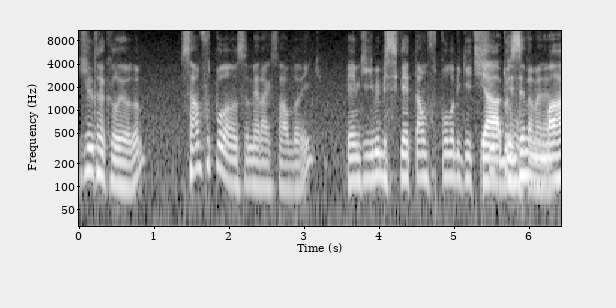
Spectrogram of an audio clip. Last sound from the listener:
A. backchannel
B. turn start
B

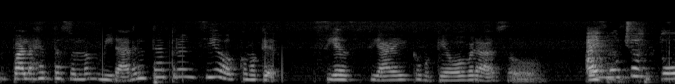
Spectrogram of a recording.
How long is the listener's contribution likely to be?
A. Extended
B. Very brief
A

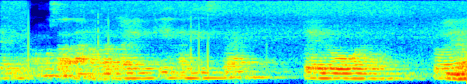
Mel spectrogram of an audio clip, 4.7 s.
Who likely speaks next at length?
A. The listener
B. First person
A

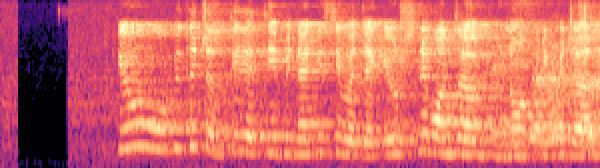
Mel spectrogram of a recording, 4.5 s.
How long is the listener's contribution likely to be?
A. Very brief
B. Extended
B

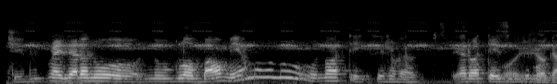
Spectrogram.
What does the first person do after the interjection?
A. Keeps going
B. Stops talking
B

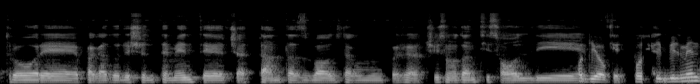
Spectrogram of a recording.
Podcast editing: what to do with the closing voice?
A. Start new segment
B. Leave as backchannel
A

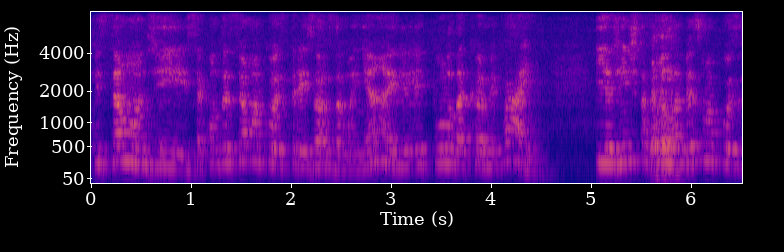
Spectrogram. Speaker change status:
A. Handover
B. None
B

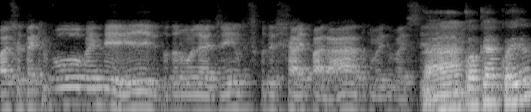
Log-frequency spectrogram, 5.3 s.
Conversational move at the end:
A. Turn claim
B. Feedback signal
A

